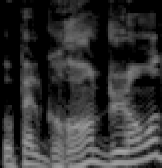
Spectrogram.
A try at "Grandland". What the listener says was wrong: Grandland, il n'y a pas de D, c'est de l'allemand. Donc on dit Grandland. Et c'est pas du Grandland, même s'il est très grand.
